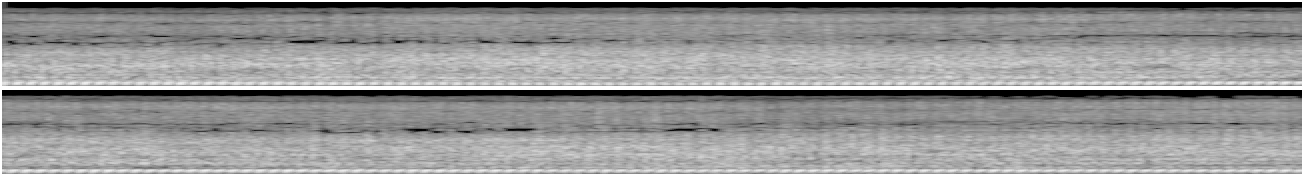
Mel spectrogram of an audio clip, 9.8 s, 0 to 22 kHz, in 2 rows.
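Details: Fujijapan FJ601S 7HP tiller (2020 model), new, tilling soil: steady even single-cylinder chug, no knocks or misses; normal running under load.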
